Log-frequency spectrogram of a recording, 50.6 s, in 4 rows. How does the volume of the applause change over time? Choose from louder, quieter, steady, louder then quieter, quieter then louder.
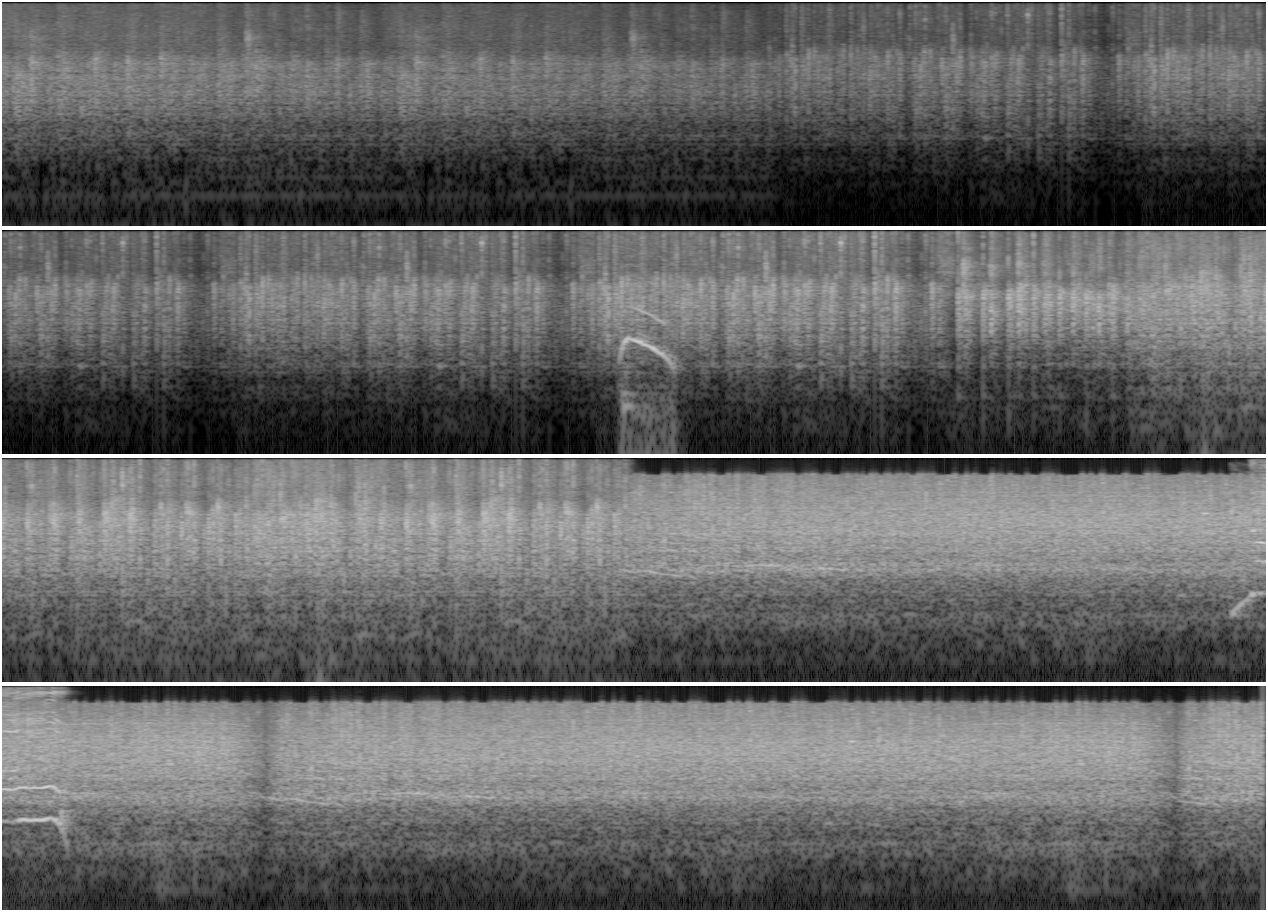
louder.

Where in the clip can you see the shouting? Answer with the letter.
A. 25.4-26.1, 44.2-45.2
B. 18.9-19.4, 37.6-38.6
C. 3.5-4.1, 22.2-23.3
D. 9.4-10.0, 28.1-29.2
B.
